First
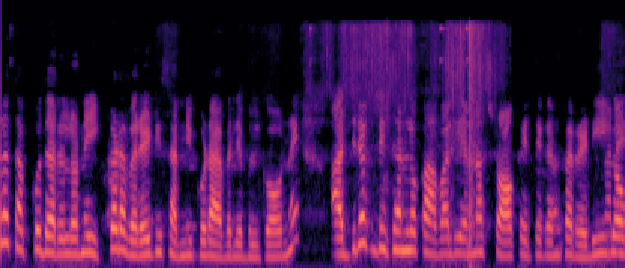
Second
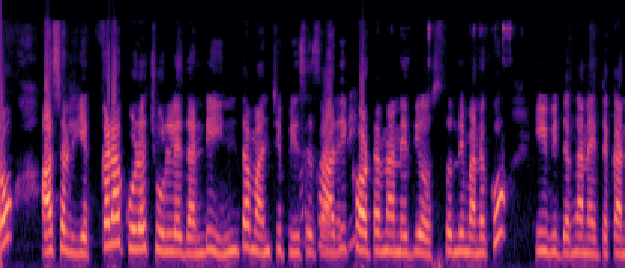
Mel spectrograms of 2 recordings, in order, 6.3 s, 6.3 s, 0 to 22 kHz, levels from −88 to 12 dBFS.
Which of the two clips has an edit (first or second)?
second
